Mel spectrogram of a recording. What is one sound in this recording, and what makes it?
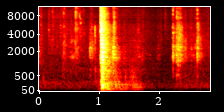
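Plastic packaging crinkles and knocks in a hand.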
